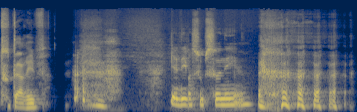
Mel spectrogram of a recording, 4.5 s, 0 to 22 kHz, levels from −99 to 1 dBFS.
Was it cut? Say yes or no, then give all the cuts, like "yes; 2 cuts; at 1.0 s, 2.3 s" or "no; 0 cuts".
yes; 1 cut; at 2.3 s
